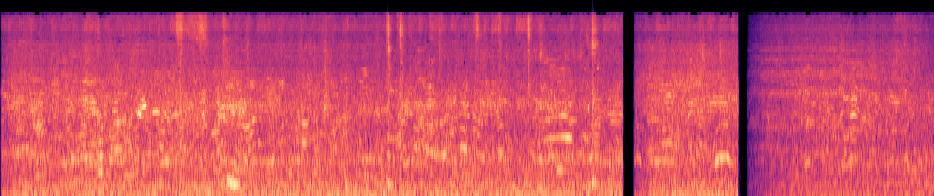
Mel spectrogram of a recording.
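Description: A fairground ride rumbles as it spins.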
